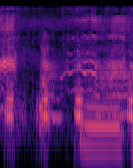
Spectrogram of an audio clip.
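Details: Newborn piglets, one of a litter of ten born on a farm, drinking their mother's milk: short harsh squealing bursts, then a longer flat tonal squeal, ending with another brief squeak.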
